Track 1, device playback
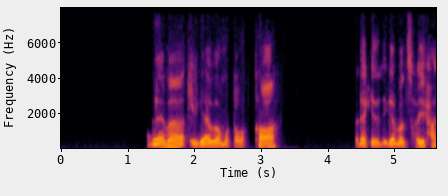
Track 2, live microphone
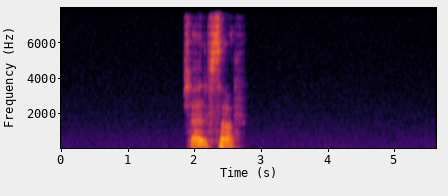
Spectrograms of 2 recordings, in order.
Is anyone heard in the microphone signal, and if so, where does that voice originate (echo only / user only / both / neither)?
user only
